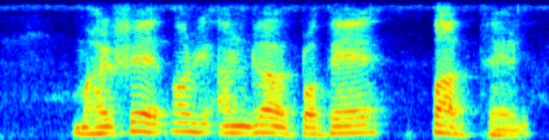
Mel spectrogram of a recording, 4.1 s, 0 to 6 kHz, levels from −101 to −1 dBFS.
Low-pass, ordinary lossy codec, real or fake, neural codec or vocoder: 5.4 kHz; Opus, 24 kbps; fake; codec, 24 kHz, 0.9 kbps, WavTokenizer, medium speech release version 1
